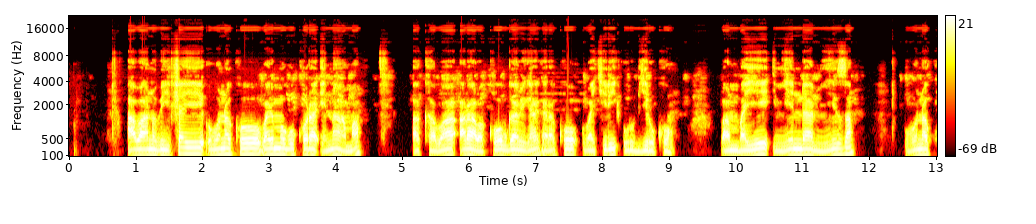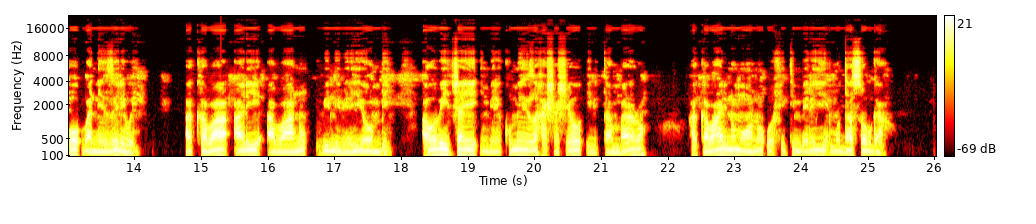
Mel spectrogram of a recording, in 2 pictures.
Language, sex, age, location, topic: Kinyarwanda, female, 36-49, Huye, health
